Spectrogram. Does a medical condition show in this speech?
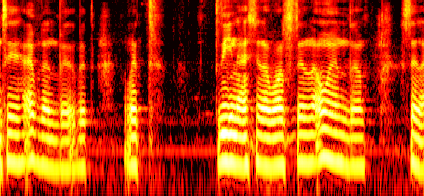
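Yes: cerebral palsy.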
